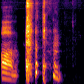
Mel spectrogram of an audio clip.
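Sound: cough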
